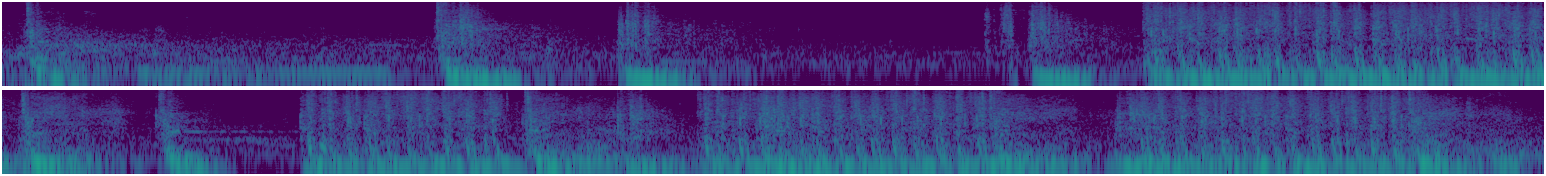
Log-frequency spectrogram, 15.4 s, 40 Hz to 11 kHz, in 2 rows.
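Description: A gun in the video game Path of Exile 2 is fired continuously until it overheats, giving dense bursts of rapid gunfire broken by short gaps, loud and close over the game's background.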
